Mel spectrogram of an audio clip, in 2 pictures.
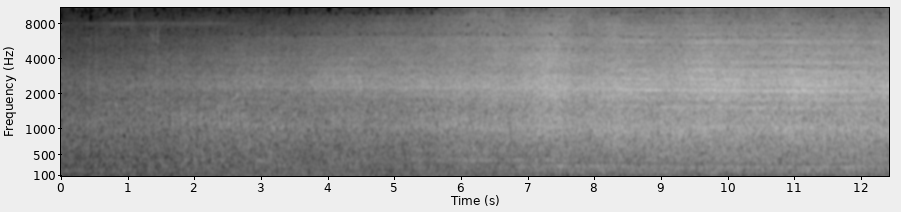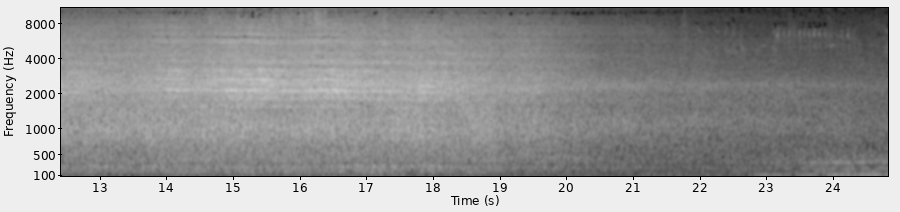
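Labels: An electric train approaches, its hum gradually increasing in volume and pitch. 0.1 - 5.7
An electric train rushes past with high-speed wind noise, metallic rumble, and motor whine. 5.8 - 20.2
Train noise fading into the distance. 20.4 - 24.8

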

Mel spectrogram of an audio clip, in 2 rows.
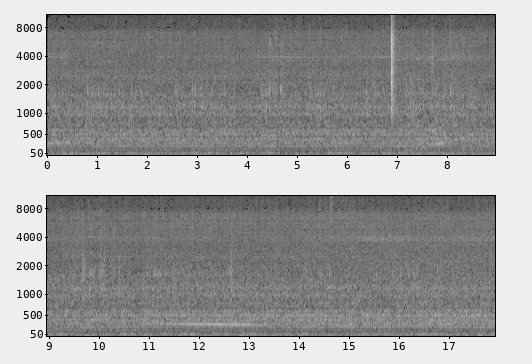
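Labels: A motor whirrs constantly. 0.0 - 17.9

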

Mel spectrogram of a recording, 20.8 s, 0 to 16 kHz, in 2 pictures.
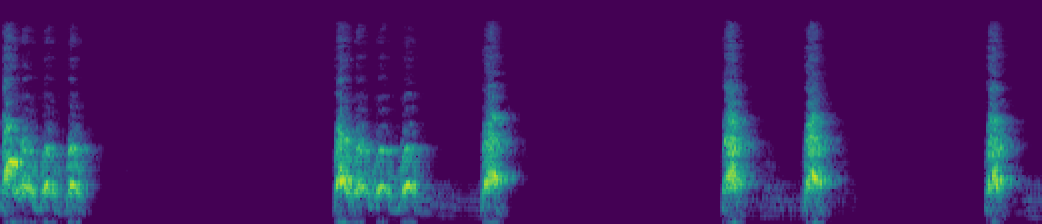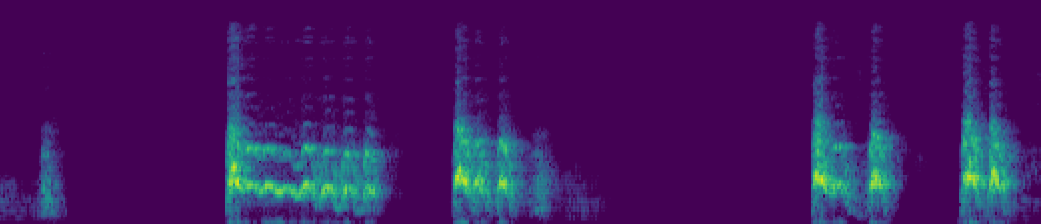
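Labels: A dog barks loudly. 0.0 - 1.0
A dog barks loudly. 3.3 - 5.2
A dog barks loudly. 7.2 - 8.4
A dog barks loudly. 9.8 - 11.0
A dog barks loudly. 12.7 - 15.9
A dog barks loudly. 18.5 - 20.7

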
